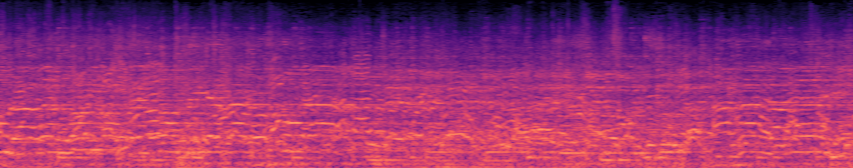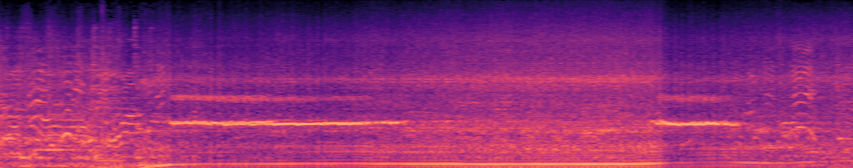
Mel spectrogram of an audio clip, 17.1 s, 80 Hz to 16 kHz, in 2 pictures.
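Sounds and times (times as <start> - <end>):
truck engine revving: 0.0 - 17.0
tyres squealing: 0.0 - 17.0.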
